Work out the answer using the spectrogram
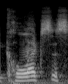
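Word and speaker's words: Culexus: this is the uh i want to say it's called the collexus assassin i'm gonna double check my pronunciation yes the collexus assassin now he's a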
